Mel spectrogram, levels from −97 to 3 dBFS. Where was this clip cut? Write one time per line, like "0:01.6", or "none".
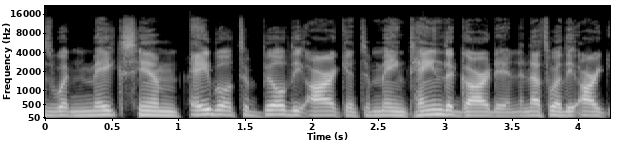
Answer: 0:01.1

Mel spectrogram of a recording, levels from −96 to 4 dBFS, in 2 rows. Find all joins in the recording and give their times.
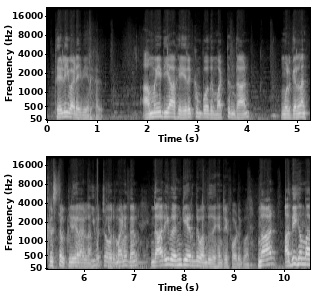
0:06.1

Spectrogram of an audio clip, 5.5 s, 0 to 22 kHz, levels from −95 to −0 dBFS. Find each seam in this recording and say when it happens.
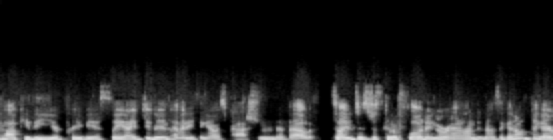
none

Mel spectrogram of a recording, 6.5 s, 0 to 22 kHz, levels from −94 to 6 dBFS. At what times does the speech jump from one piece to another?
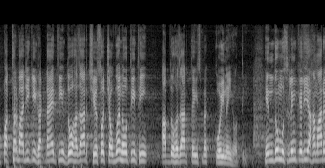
0:05.1

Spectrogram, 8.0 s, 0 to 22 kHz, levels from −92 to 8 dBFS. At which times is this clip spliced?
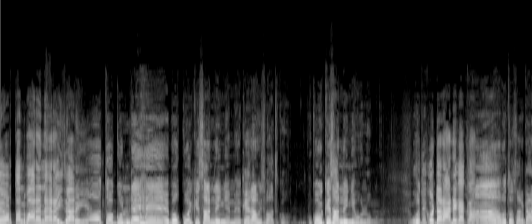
none

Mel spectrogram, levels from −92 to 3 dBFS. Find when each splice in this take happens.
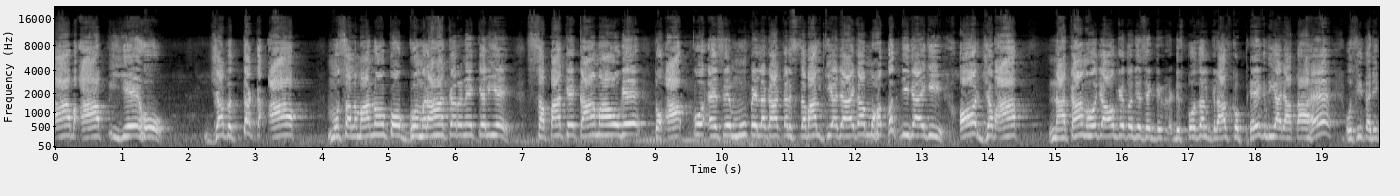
none

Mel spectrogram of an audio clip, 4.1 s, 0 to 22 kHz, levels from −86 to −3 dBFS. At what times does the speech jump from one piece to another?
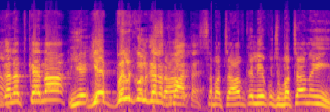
0:02.6

